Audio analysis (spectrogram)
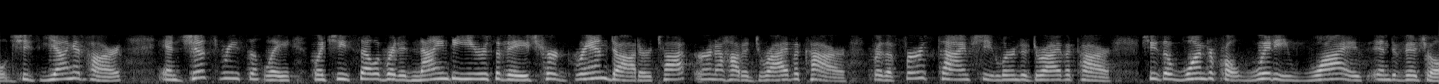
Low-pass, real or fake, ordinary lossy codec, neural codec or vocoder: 7.2 kHz; fake; AAC, 16 kbps; codec, 16 kHz, 8 kbps, FunCodec, trained on LibriTTS, 25 frames a second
